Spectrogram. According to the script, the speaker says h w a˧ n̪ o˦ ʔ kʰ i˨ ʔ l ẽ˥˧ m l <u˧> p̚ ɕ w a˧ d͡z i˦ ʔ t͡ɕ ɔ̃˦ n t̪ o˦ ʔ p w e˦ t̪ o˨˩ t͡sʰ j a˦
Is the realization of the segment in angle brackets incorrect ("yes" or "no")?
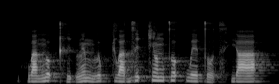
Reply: yes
